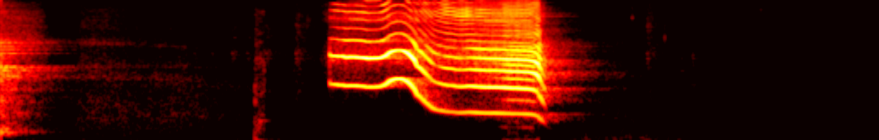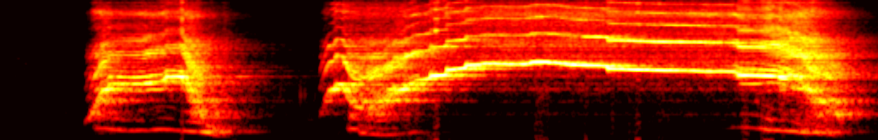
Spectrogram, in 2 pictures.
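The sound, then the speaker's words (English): A voice imitates a roundup bugle call: three loud calls with a short high falling squeal, a rougher burst, then a long, strained, high-pitched bugle with a grunting tail, separated by brief silences. “All right, I gotta hear this roundup bugle.”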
